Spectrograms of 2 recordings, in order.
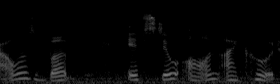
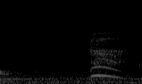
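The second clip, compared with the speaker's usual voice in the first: excited gasp; 10 semitones higher, 7 dB quieter than usual. Real, not acted. Streamer spots a viewer arriving.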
